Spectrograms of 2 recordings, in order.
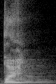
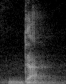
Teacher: the tone on the habitual form tends to be high. And then the tone on the stative form tends to be low.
